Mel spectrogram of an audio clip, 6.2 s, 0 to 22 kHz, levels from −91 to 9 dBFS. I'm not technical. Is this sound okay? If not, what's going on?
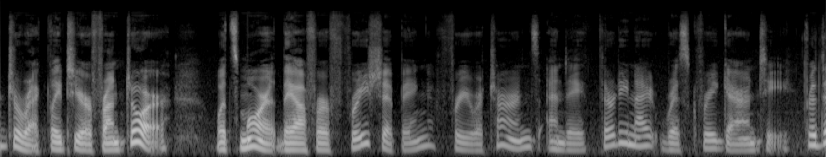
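No. Around 2.5 seconds the speaker drifts away from the microphone, and from 2.63 to 6.16 s automatic gain rising kicks in. The recording level climbs gradually, so the voice and the room noise swell louder together. A person moving would change only the voice.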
